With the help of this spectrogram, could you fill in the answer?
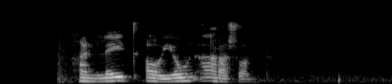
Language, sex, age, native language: Icelandic, male, 20-29, Icelandic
